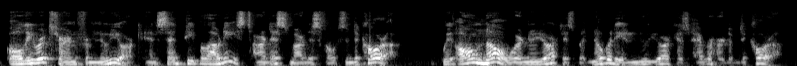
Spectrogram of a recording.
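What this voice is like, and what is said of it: Thick put-on accent. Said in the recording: “I'll speak without an accent.”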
